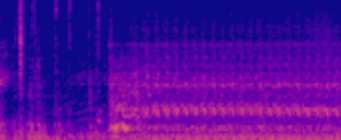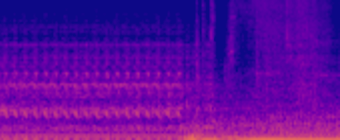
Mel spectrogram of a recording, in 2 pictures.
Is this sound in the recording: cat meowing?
no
